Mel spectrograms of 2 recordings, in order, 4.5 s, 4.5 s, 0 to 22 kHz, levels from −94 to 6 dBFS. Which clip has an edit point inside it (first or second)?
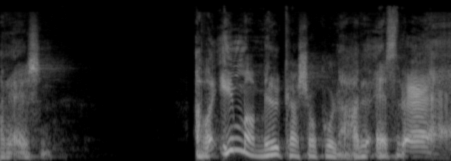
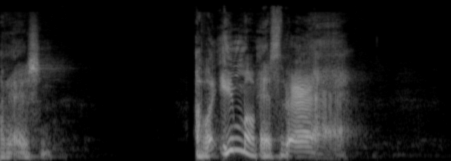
second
